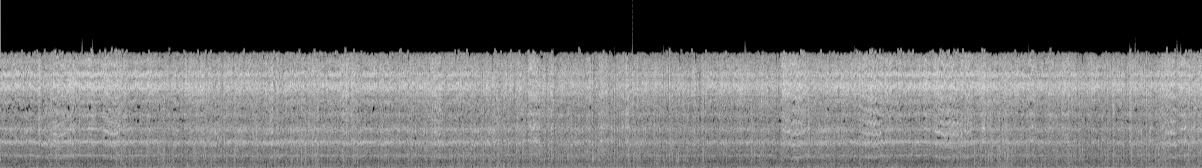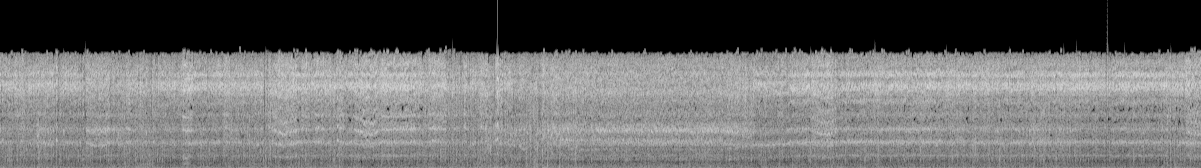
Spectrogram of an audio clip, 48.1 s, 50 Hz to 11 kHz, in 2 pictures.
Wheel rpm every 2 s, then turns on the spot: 230, 230, 230, 230, 230, 230, 230, 230, 220, 230, 230, 230, 230, 230, 230, 230, 230, 220, 200, 200, 220, 230, 240, 230.
none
